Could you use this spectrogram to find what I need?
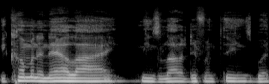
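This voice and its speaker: Somewhat breathy and dark, mellow in tone, a man talks at a fairly quick pace with a fairly high pitch. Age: 70s. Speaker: panelist. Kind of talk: panel discussion.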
